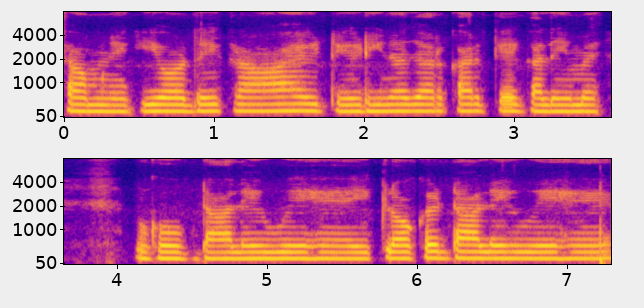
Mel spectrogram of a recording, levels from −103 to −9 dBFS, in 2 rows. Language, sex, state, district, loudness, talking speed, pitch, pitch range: Hindi, female, Rajasthan, Nagaur, -16 LUFS, 165 wpm, 185 Hz, 180-190 Hz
